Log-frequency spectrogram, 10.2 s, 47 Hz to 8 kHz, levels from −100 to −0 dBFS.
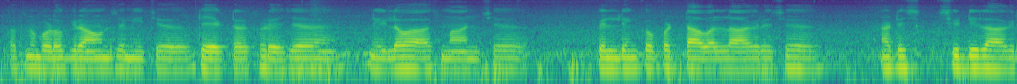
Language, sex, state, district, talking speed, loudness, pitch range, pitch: Hindi, male, Rajasthan, Nagaur, 135 wpm, -19 LUFS, 115-125 Hz, 120 Hz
